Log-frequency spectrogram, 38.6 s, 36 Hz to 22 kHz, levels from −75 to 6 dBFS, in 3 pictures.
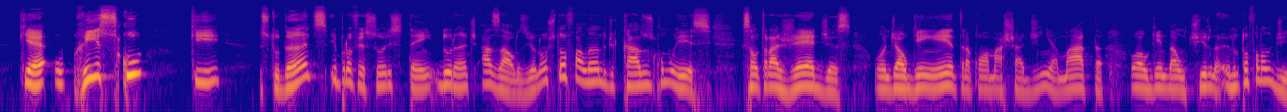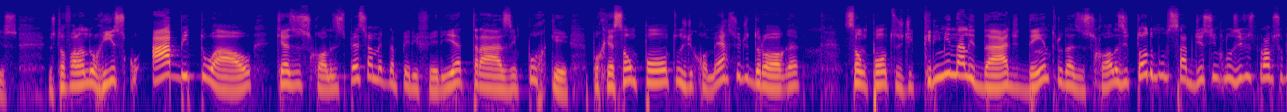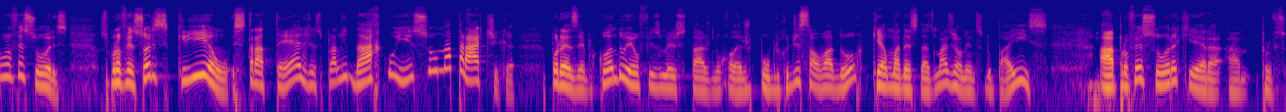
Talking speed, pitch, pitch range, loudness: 180 wpm, 165 Hz, 140-215 Hz, -23 LUFS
